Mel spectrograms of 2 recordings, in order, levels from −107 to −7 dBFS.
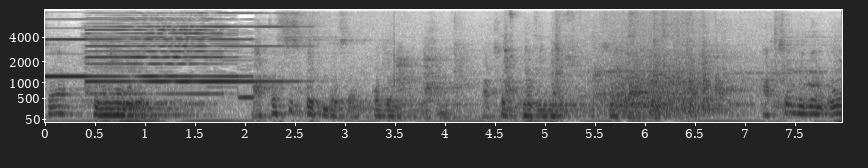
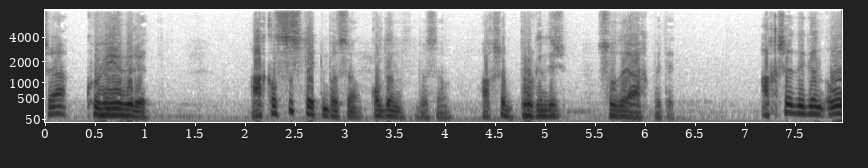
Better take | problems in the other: second | background sound (Sliding door); 3 dB above the speech // room echo; dies away in 2.5 s

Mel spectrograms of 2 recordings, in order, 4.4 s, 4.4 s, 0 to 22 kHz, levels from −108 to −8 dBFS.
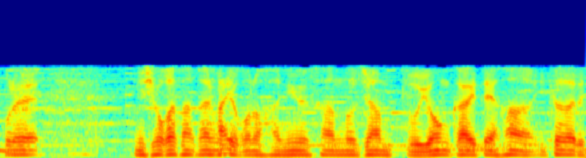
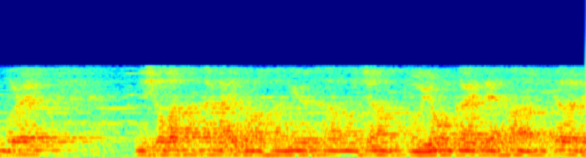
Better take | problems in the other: first | room echo; dies away in 1.2 s

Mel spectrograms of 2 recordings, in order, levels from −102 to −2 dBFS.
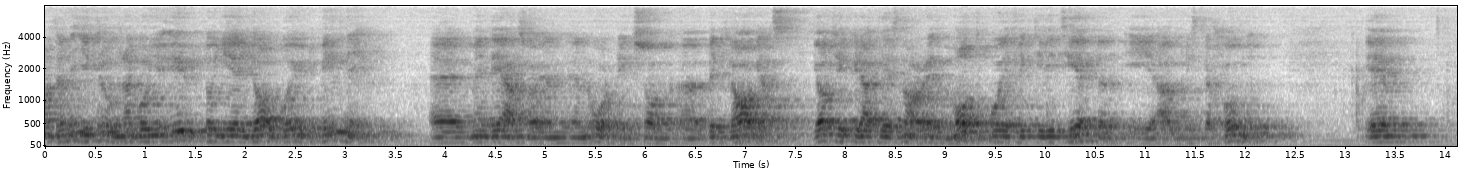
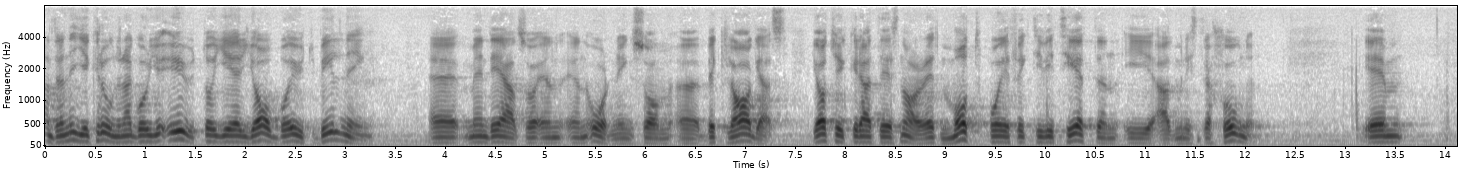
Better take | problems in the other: second | room echo; dies away in 1.1 s

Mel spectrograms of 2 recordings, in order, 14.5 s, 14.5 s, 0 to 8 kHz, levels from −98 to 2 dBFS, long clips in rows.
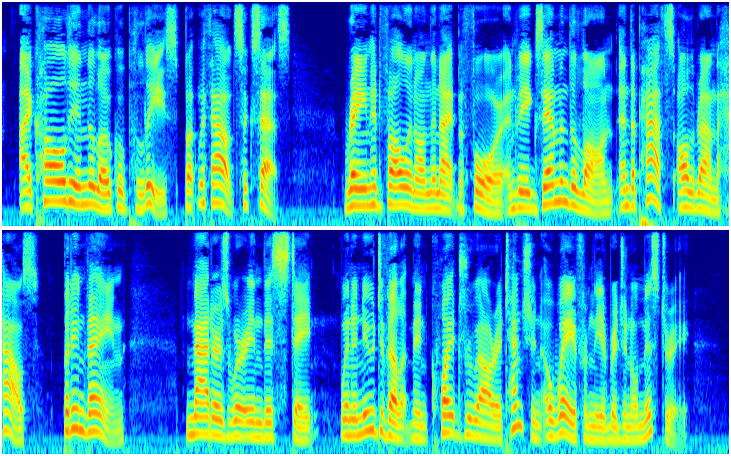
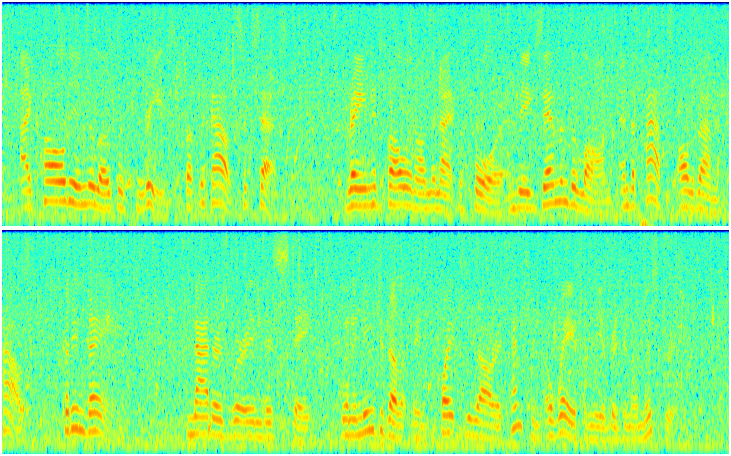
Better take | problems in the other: first | background sound (Stream); 6 dB below the speech

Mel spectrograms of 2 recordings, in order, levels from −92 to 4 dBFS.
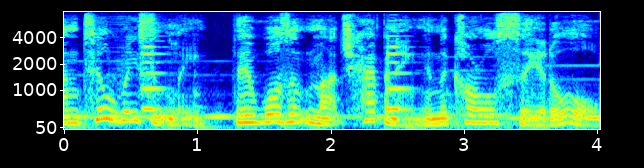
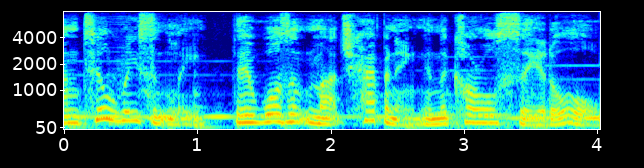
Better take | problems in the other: second | background sound (Bowed string instrument); 10 dB below the speech

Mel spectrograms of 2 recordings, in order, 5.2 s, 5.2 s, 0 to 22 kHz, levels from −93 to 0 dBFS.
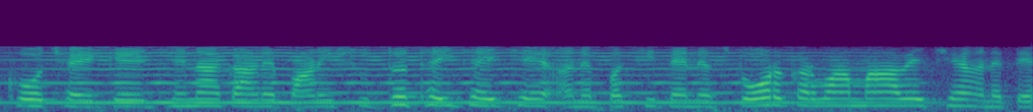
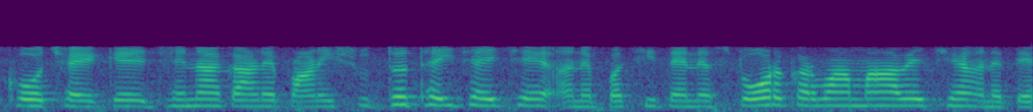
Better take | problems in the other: second | background sound (Bowed string instrument); 6 dB below the speech

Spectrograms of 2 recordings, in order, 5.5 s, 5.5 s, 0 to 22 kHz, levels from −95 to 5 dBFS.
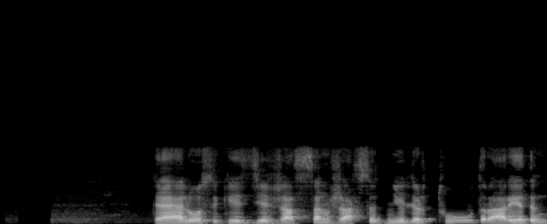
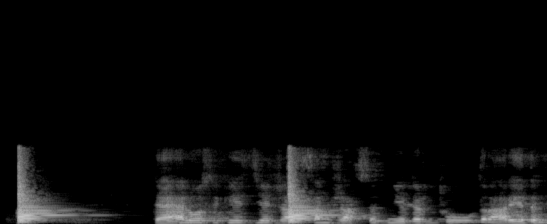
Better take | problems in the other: first | noise reduction (classical method WPE with log-MMSE)

